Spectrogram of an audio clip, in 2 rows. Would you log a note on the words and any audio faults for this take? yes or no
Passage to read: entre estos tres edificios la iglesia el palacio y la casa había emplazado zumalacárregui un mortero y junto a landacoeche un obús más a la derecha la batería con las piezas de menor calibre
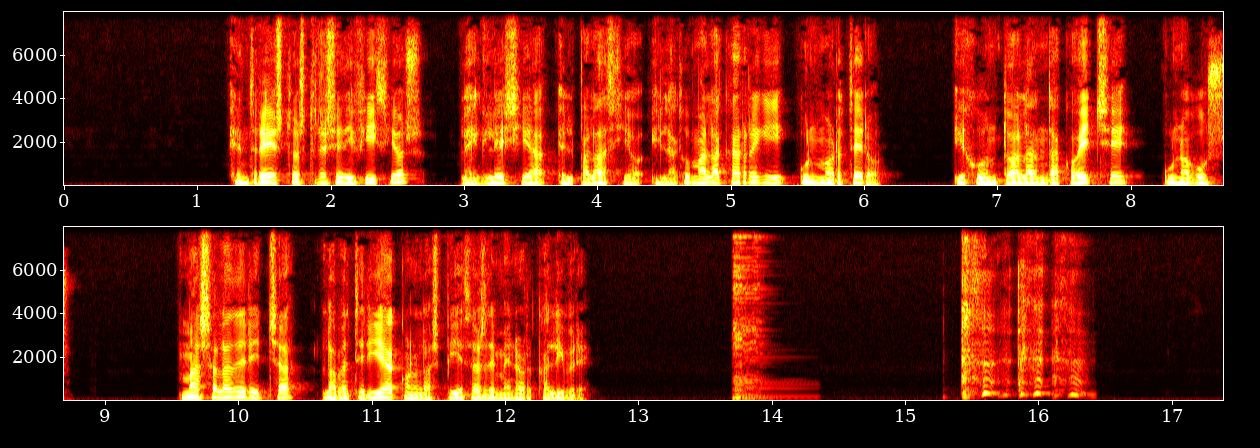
yes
